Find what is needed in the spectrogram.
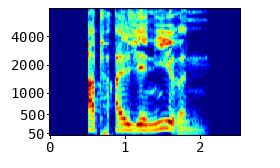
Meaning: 1. to divest (oneself) (of something), to dispose of something, to alienate (for example) property 2. to alienate (a person, etc)
- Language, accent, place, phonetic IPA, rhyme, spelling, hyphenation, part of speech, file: German, Germany, Berlin, [ˌapʔali̯eˈniːʁən], -iːʁən, abalienieren, ab‧ali‧e‧nie‧ren, verb, De-abalienieren.ogg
